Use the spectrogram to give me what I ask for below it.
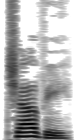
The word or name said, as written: chavi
